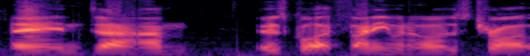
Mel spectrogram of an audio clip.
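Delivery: ordinary talk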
